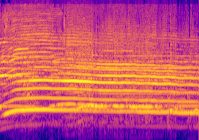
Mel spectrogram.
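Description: One person's voice holding a single long cheer, like a drawn-out "yaaay", steady and falling slightly in pitch.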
